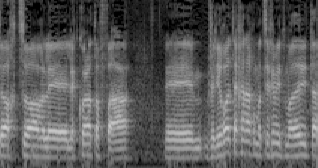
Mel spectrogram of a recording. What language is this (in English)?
Hebrew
